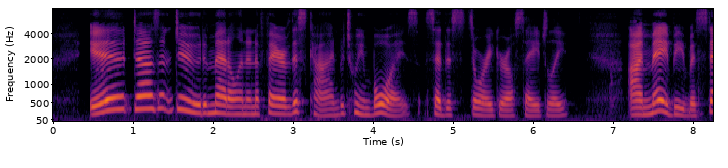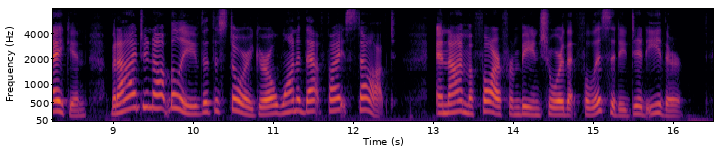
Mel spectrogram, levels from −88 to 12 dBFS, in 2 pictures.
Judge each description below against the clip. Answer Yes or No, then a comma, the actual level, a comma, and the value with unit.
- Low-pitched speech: No, high, 210 Hz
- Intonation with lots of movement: Yes, wide, 7.2 semitones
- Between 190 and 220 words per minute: No, average, 165 wpm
